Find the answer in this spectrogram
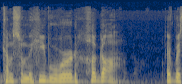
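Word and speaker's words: הגה: Meditate comes from the Hebrew word hagah. Everybody say that. Hagah. Hagah. The syllabus, the emphasis is always on the last syllable.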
